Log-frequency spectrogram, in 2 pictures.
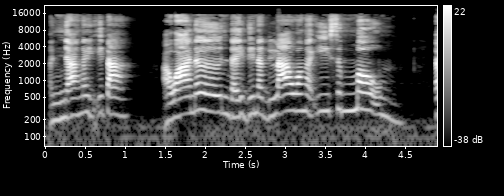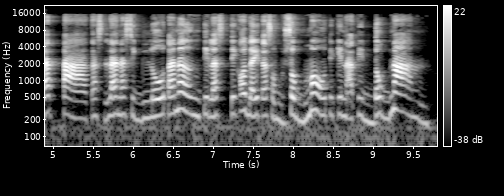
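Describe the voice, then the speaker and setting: An actress playing a blunt, exasperated village wife who nags sarcastically, in an Ilocano radio comedy drama with an Ilocano Filipino accent. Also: female voice, fairly high pitch, a little slow, sharp tone. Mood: nagging, mocking.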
